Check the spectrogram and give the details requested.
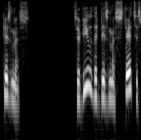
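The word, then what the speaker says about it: DSMS: Aircraft stores are managed through the Digital Stores Management System, pronounced DISMS.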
